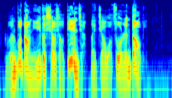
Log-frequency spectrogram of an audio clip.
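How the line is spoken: Furious. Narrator (Chinese): 文虎大怒道

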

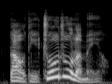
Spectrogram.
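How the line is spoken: Irritated. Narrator (Chinese): 有些发怒起来，道

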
